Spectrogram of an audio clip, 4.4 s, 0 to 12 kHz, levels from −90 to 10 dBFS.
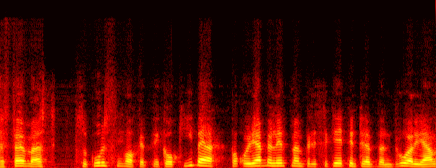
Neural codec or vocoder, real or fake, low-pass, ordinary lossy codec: codec, 16 kHz in and 24 kHz out, 0.6 kbps, FocalCodec, streaming, 4096 codes; fake; 10.8 kHz; Opus, 64 kbps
